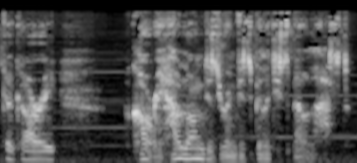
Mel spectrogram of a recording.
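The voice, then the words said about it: Very low, serious voice. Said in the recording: “in a very low, serious voice”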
